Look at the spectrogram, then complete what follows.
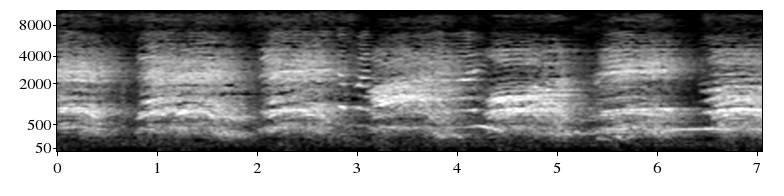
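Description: A group of children singing together, in short phrases of about a second each.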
